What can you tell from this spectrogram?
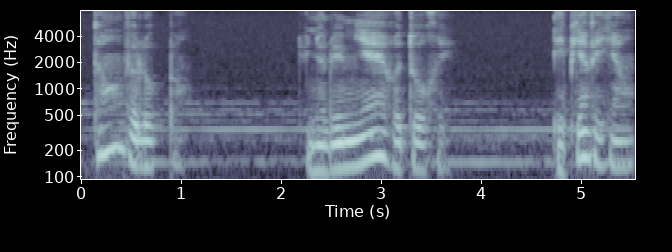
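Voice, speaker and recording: Over music in the background, a woman speaks very slowly in a soothing tone, her pitch very deep and low, with ordinary pitch variation. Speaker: hypnotherapist. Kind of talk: guided hypnosis session. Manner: slow, soothing.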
